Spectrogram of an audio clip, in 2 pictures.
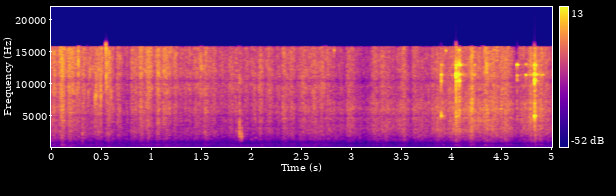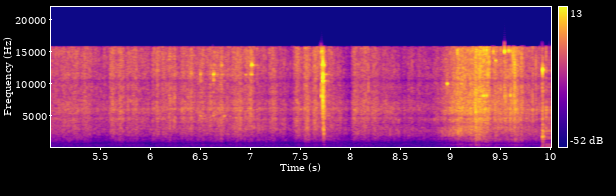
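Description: Broken glass poured slowly from a plastic bag onto a tray: the bag crinkles faintly while glass shards rattle down, with a few sharp clinks and a louder rustle near the end.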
